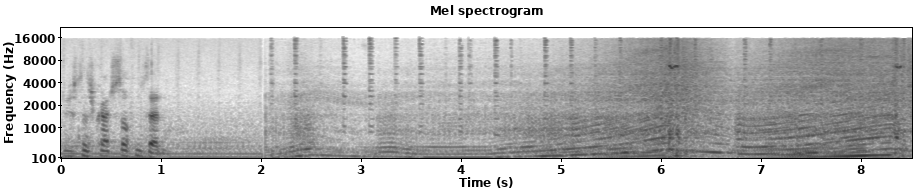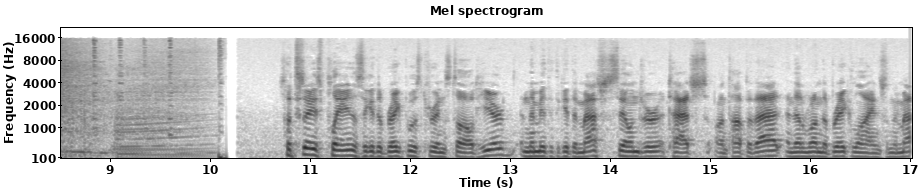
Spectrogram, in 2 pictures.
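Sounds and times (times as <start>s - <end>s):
car engine revving: 1.4s - 10.2s.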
